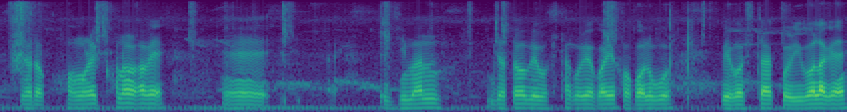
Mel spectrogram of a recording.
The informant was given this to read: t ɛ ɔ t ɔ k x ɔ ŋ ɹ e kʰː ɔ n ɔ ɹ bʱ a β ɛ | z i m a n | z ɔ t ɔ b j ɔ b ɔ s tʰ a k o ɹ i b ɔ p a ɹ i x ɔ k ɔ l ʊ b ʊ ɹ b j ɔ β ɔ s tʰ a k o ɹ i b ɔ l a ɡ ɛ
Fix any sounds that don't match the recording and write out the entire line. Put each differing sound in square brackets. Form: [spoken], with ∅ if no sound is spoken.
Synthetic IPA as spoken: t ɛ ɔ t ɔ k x ɔ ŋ ɹ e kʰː ɔ n ɔ ɹ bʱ a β ɛ | z i m a n | z ɔ t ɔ b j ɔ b ɔ s tʰ a k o ɹ i b ɔ p a ɹ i x ɔ k ɔ l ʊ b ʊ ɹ b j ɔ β ɔ s tʰ a k o ɹ i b ɔ l a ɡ ɛ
